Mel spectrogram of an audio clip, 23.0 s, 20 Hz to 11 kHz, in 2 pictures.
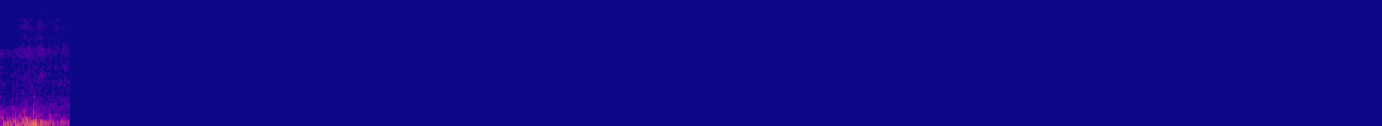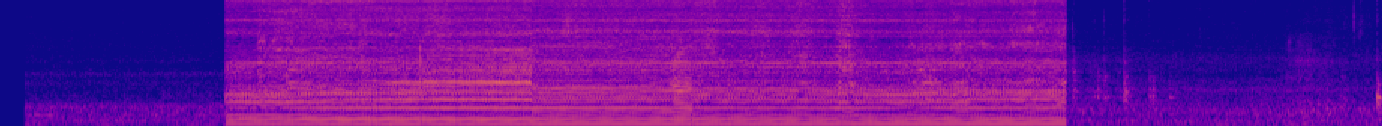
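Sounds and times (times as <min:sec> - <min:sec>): small electric motor humming: 0:13.4 - 0:20.4.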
